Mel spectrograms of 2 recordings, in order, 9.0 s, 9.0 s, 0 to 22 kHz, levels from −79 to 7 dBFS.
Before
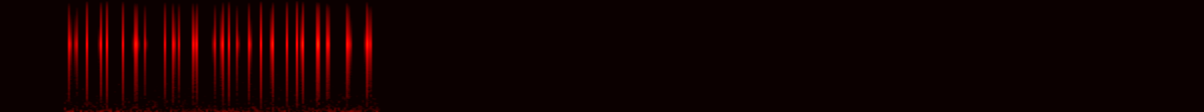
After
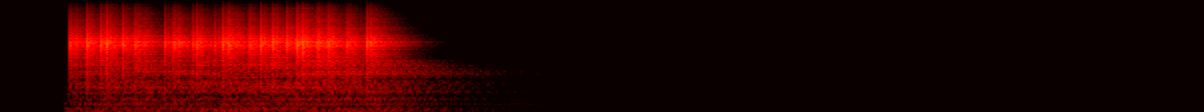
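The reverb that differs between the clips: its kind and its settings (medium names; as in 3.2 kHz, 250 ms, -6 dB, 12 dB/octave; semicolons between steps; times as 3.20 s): FDN reverb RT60 2.9 s, high-frequency decay 0.3×, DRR -9 dB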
